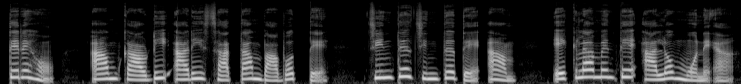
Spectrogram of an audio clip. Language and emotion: Santali, neutral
